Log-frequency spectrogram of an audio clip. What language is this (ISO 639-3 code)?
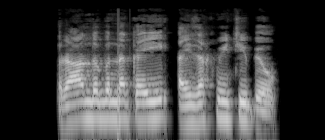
snd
